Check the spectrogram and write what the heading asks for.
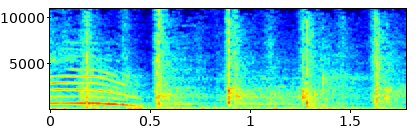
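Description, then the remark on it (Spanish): Steady rhythmic clapping, about five even claps in under two seconds, as people clap along to a birthday song while the candles are lit. A voice slides downward in pitch at the start, over a low continuous hum. “Palmas, chicos, mientras prendemos las velas.”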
